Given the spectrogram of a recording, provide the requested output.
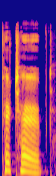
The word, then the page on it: perturbed: American English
